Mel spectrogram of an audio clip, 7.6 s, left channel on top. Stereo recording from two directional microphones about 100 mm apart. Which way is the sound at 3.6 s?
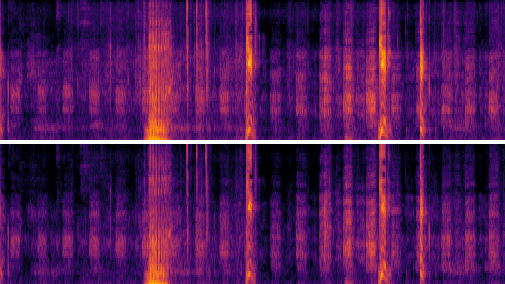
40° right (ahead or behind).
